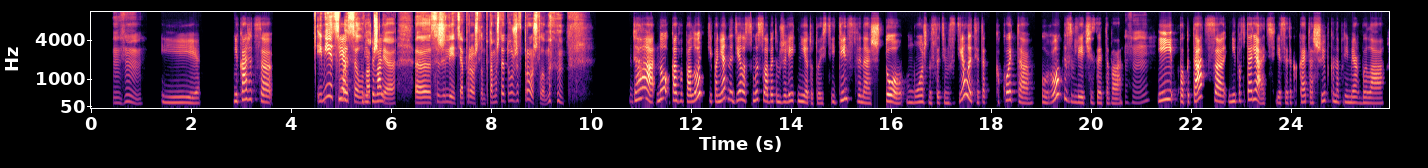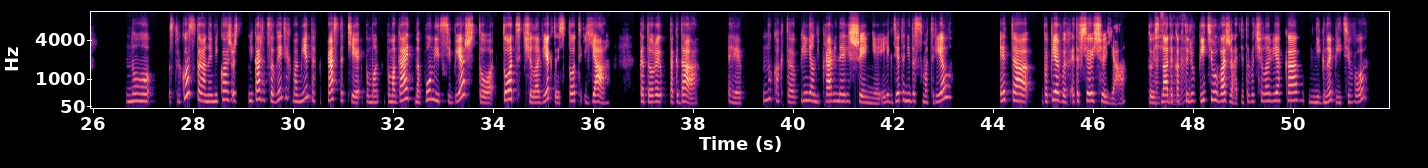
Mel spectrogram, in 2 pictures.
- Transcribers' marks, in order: chuckle
- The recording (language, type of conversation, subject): Russian, podcast, Как перестать надолго застревать в сожалениях?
